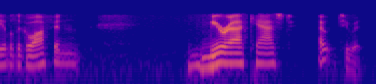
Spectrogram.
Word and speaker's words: Miracast: And it's Miracast, not Miracast. M-I-R-A-C-A-S-T.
